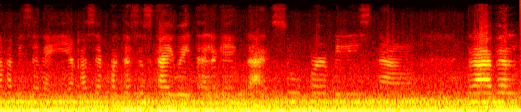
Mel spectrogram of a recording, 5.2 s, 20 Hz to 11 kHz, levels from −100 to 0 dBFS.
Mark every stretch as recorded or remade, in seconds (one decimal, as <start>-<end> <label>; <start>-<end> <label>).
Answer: 0.0-1.1 recorded; 1.1-1.6 remade; 1.6-2.0 recorded; 2.0-2.6 remade; 2.6-5.2 recorded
